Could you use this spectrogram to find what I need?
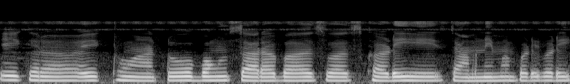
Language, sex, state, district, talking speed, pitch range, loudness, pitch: Chhattisgarhi, female, Chhattisgarh, Jashpur, 135 wpm, 175-185 Hz, -13 LUFS, 180 Hz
